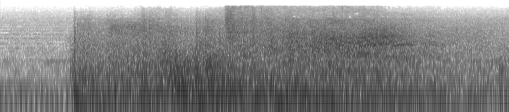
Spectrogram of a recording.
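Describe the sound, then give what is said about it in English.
A tanker ship explodes in a sudden, massive blast, followed by a heavy, roaring rumble that stays loud and dense for several seconds before easing slightly. “looks through his binoculars at the aftermath of the enormous blast. Pulsing black and orange smoke billows into the sky.”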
